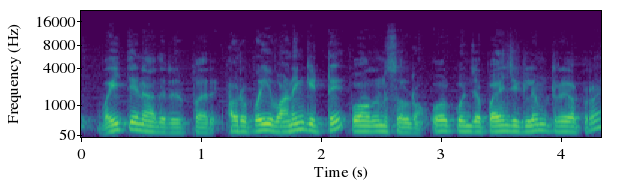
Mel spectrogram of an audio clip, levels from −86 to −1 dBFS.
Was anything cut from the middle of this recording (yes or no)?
yes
